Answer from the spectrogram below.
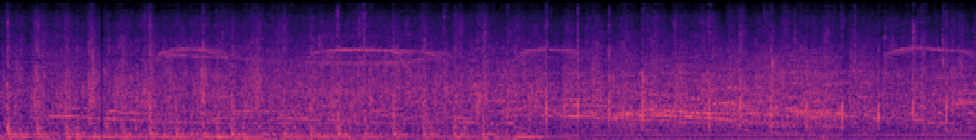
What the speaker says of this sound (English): Allow us to clap.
